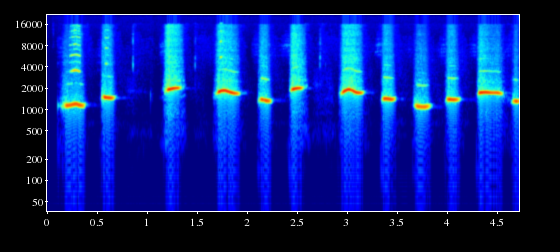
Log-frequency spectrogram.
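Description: A person whistles a song melody alone, a string of clear, fairly loud notes at shifting pitches in a steady, song-like rhythm with brief gaps between phrases.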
